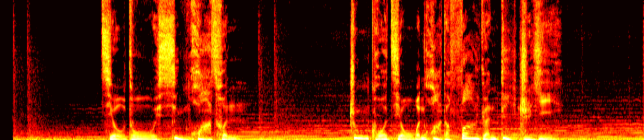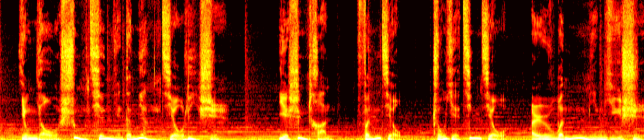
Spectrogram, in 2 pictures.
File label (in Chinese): 男 广告; 汾酒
